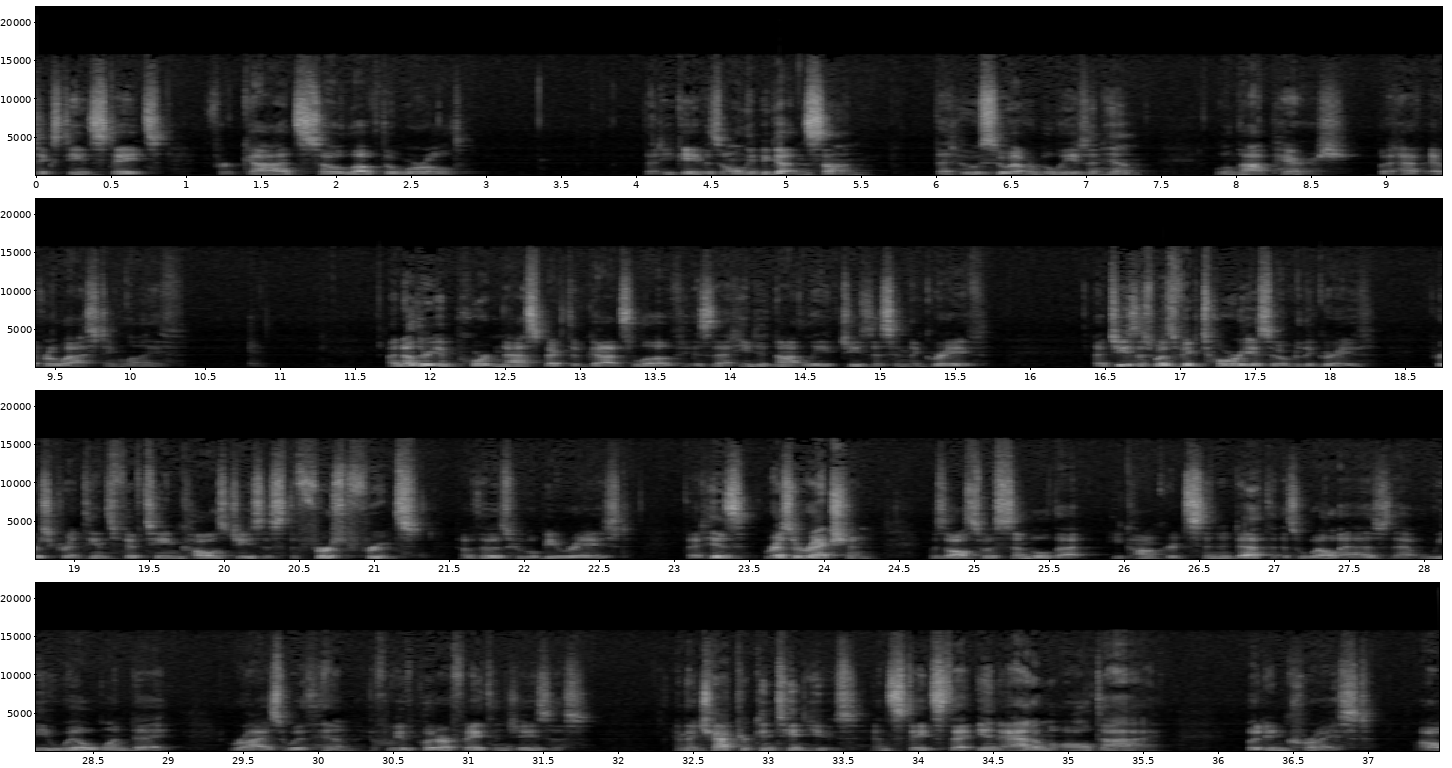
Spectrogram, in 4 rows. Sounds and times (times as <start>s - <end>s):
Speech: 0.0s - 3.0s, 4.0s - 10.4s, 11.7s - 15.8s, 16.4s - 37.4s.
